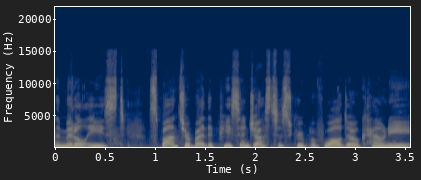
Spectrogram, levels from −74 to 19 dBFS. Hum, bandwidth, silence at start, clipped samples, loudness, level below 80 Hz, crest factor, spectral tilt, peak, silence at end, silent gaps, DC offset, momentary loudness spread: none; 15.5 kHz; 0 s; under 0.1%; -23 LUFS; -56 dBFS; 14 dB; -4.5 dB/octave; -8 dBFS; 0 s; none; under 0.1%; 5 LU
